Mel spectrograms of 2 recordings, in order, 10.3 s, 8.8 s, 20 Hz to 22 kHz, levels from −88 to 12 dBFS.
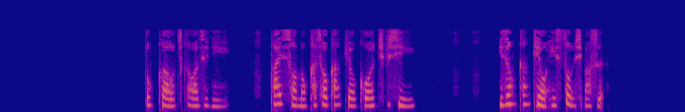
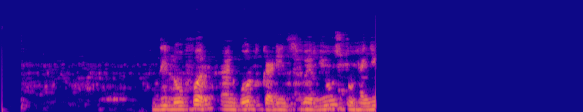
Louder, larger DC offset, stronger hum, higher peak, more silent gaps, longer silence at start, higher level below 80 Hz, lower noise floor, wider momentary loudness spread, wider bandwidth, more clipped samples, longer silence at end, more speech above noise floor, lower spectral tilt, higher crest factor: second, -33 LUFS vs -22 LUFS; neither; neither; second, -14 dBFS vs -2 dBFS; first, 3.48-3.62 s, 3.99-4.06 s, 6.28-6.37 s, 6.57-6.76 s, 6.92-7.05 s, 7.25-7.47 s vs none; first, 2.2 s vs 1.7 s; second, -80 dBFS vs -60 dBFS; first, under -90 dBFS vs -58 dBFS; about the same, 11 LU vs 10 LU; first, 8 kHz vs 6.6 kHz; neither; second, 1.25 s vs 3.1 s; first, over 58 dB vs 37 dB; second, -1.5 dB/octave vs -8.5 dB/octave; about the same, 20 dB vs 24 dB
